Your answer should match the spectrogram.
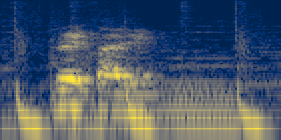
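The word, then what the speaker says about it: Bruichladdich: CH is silent on the end. Bruicladi.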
